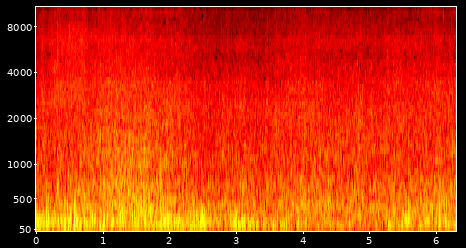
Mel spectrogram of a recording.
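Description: Wind buffeting the microphone in gusts over the wash of shallow sea water; no distinct splash stands out.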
